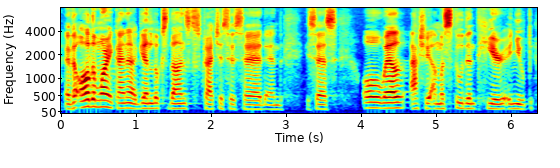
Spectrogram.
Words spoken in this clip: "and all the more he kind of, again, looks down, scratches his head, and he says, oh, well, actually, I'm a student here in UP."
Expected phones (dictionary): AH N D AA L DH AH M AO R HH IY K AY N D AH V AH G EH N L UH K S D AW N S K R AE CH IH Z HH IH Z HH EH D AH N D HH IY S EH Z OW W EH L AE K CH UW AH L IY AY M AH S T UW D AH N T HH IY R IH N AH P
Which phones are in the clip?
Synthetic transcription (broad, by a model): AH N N AA L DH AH M AO R HH IY K AY N D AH AH G EH N L UH K S D AW N S K R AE CH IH S HH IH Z HH EH D AH N D HH IY S EH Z OW W EH L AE K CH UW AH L IY AY M AH S T UW D AH N T HH IY R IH N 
